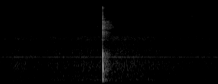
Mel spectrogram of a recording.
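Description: A plastic cap pops off with a sharp click.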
